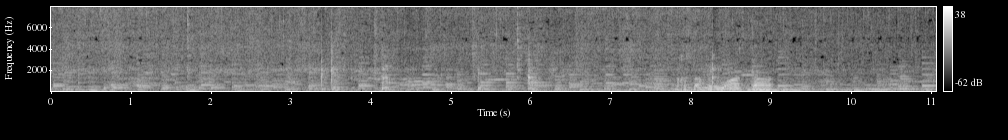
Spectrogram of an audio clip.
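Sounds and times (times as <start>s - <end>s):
background music melody: 0.0s - 11.0s
food sizzling in frying pan: 0.0s - 11.0s
metal spatula scraping pan: 0.3s - 8.8s.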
